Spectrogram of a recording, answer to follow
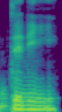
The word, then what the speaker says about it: Denis: His name is spelled Dennis D E N I S, but since he's from Canada, he wants us to pronounce it the French way. Denny.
